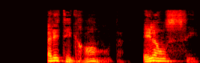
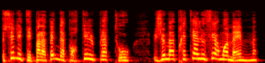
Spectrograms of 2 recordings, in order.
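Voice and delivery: high, loud, indignant protest; fuming, high-pitched rebuke; furious; 12 semitones higher, 5 dB louder than usual. A narrator's reading. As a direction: complain crossly with raised voice. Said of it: "l'air furibond".

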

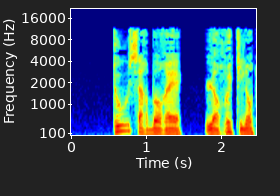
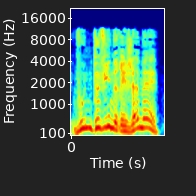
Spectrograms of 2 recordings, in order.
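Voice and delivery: higher, eager tease; teasing excitement; 12 semitones higher than usual. A narrator's reading. A fugitive teases her friends, high and excited. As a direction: tease them with big news.

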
